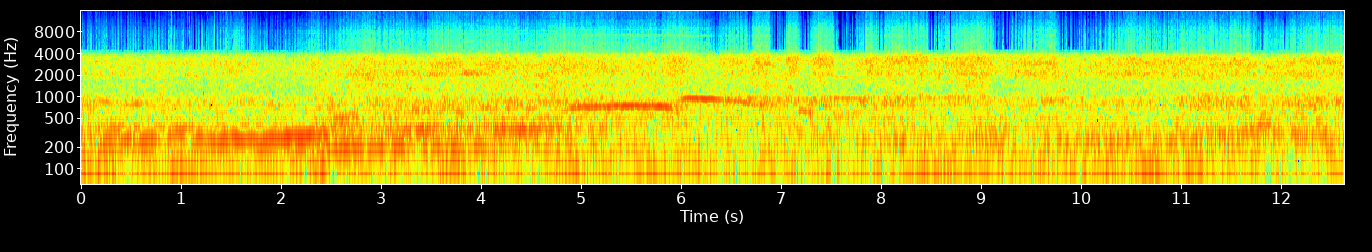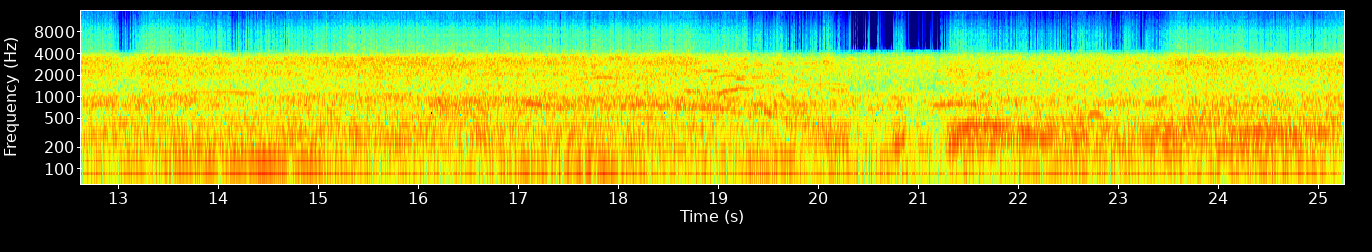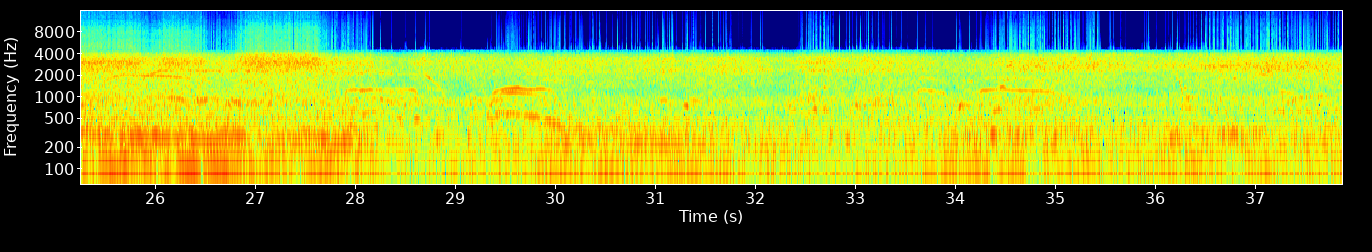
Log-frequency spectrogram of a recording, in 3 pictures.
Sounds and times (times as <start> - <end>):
Car: 0.0 - 37.8.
